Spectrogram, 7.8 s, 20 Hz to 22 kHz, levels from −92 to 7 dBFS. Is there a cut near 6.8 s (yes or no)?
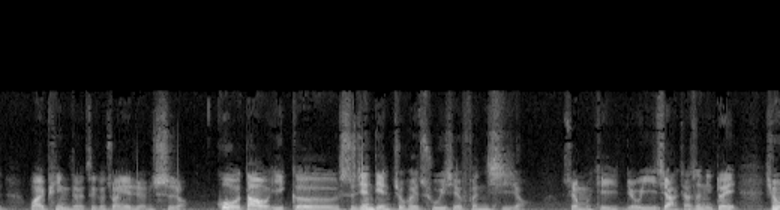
no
